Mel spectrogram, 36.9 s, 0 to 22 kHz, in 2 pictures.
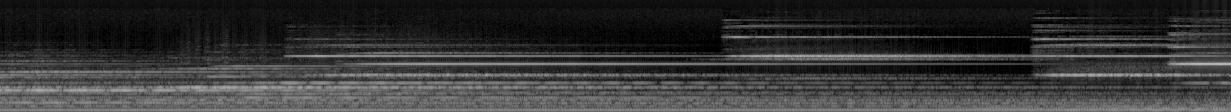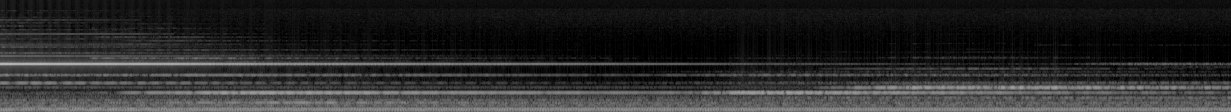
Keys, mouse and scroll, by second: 1.2 middle click, 2.0 middle click, 3.6 click, 5.2 middle click, 6.7 s, 8.9 middle click, 12.7 click, 20.2 middle click, 21.7-22.8 scroll up 1, 22.8 click, 22.8-23.3 scroll up 2, 24.2 click, 27.3 click, 29.7 click, 33.9 middle click, 35.8 click.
